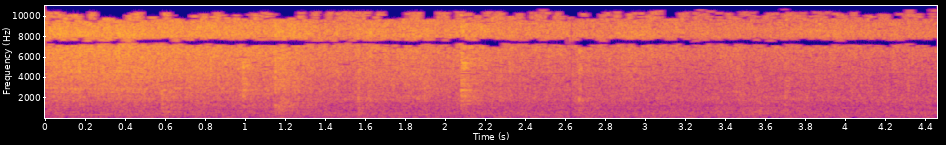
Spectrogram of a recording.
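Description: Fish cake pieces sizzling in hot oil in a stainless steel wok, the sizzle strongest at first and dying down after a couple of seconds. A metal spatula scrapes and taps the pan a few times.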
